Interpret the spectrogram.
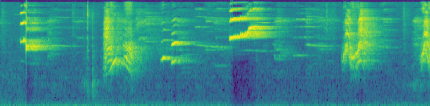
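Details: Oriental magpie-robin singing to provoke other magpie-robins: high thin whistles alternating with harsh grating bursts, followed by further rasping notes after a short pause.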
